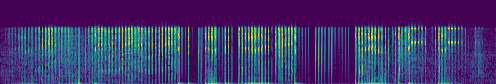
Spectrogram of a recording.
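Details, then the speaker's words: Harsh, scratchy, leathery, Velcro-like bursts repeating in an uneven rhythm, from a cardiology teaching recording; friction rub (pleural or pericardial not specified). "now oh it's a friction rub friction rub a friction rub a pleural friction rub and pericardial friction rubs those are two kinds of friction rubs we have they're leathery velcroy sounding signs of a pleural friction rump it sounds like velcro"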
